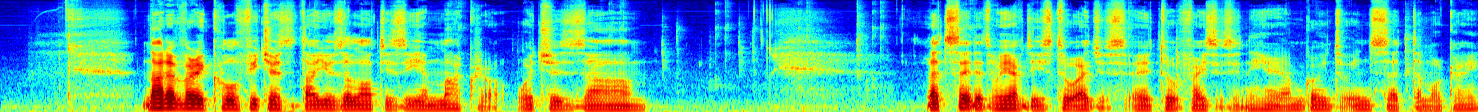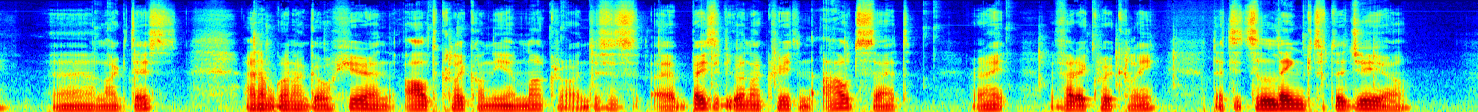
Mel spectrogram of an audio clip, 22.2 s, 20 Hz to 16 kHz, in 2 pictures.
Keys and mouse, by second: 1.6 Tab, 2.7 Tab, 3.3 click, 3.8 Tab, 4.8 Tab, 5.4 Tab, 5.9 click, 8.7 middle click, 10.4 i, 11.9 click, 12.8 q, 15.4 click, 15.8 Tab, 16.3 shift+middle click, 16.7-17.2 middle drag, 17.3 q, 18.7 drag, 18.8 middle drag, 18.9 click, 19.3 shift+drag, 19.7 click, 20.1 Tab, 20.9 shift+click, 21.2 click.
